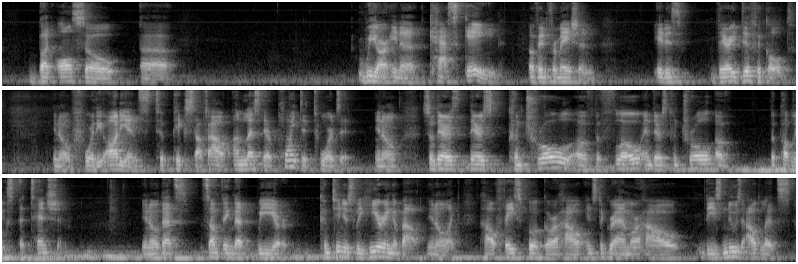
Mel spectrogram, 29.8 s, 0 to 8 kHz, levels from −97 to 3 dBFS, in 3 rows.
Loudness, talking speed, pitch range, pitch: -29 LUFS, 135 wpm, 100-120 Hz, 115 Hz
